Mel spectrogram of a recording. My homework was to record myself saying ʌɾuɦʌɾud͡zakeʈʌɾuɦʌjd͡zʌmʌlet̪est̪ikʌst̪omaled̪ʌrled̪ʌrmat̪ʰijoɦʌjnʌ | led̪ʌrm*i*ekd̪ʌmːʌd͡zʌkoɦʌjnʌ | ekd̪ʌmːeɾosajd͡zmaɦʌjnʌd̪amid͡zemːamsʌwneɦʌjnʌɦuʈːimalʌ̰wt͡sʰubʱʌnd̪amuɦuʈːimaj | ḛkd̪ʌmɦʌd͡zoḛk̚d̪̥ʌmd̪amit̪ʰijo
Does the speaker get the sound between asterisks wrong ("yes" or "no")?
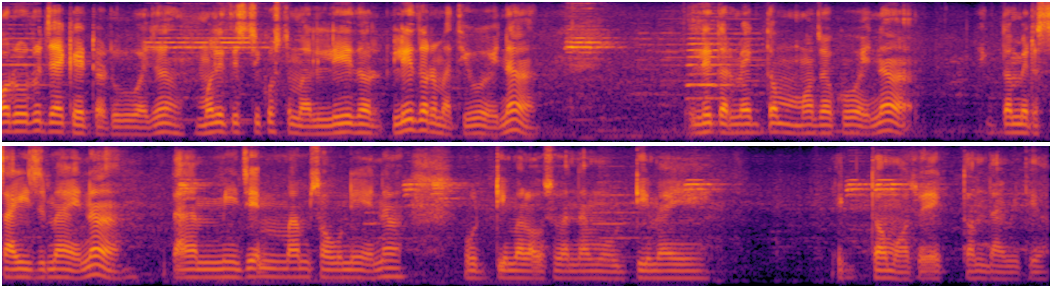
yes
